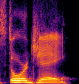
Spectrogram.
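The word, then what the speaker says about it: Storj: The company's pronounced storage, stupid. The token is Store J because there's no AGE, is there?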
